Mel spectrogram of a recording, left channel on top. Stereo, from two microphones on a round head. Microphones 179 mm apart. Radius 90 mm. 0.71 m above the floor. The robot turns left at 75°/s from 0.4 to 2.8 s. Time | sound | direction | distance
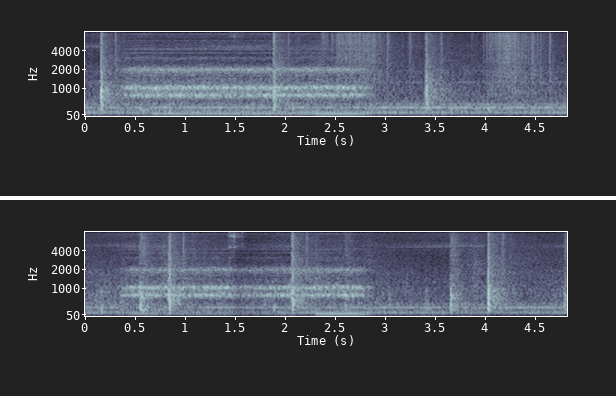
1.4 | keys jangling | 50° right (ahead or behind) | 0.5 m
